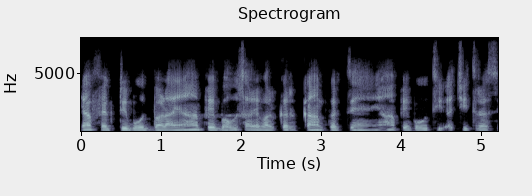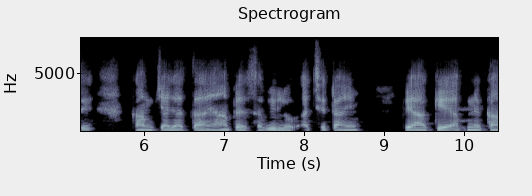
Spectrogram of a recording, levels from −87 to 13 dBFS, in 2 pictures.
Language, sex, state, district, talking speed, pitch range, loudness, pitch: Hindi, male, Uttar Pradesh, Etah, 200 wpm, 105-110 Hz, -23 LUFS, 105 Hz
